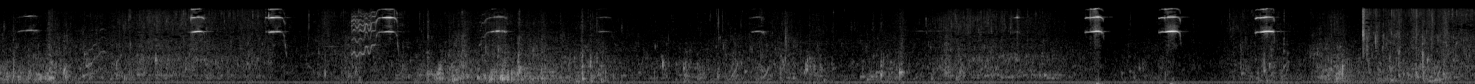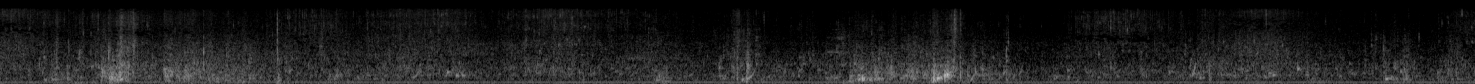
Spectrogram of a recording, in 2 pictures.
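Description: Eurasian otter giving short, high-pitched squeaking whistles: about a dozen single peeps, some in quick pairs, through the first half. After that, water sloshes and laps against the rocky harbour edge, with a couple of small splashes.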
